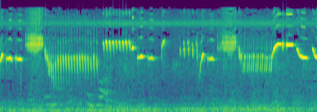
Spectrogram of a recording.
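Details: Vigorous canary song offered as a master for young canaries and silent birds: harsh buzzy rolls alternating with short whistles and a descending slur, then quick rising notes; continuous faint high-pitched hum.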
